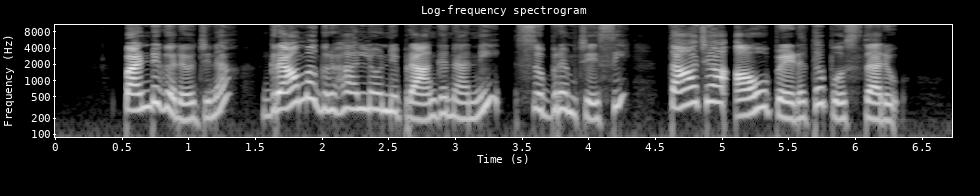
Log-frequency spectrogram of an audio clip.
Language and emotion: Telugu, neutral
